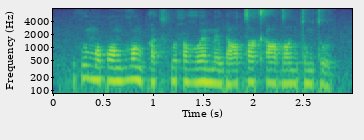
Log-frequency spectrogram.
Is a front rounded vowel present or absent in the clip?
absent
